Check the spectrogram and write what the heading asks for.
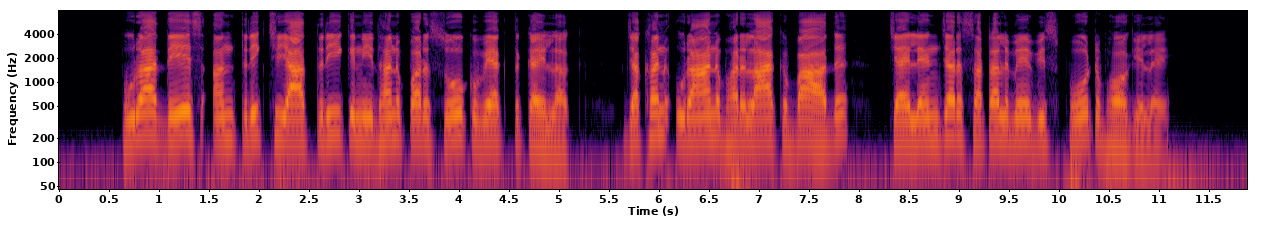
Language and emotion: Maithili, sad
